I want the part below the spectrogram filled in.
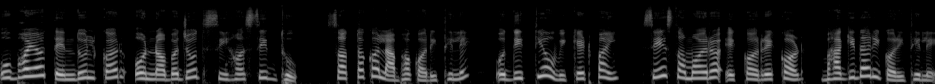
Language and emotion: Odia, neutral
